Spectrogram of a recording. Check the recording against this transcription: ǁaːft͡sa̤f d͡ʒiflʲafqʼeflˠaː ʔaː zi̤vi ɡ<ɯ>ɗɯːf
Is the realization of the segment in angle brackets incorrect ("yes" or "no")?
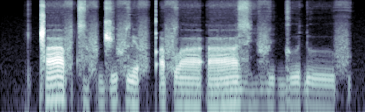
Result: no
